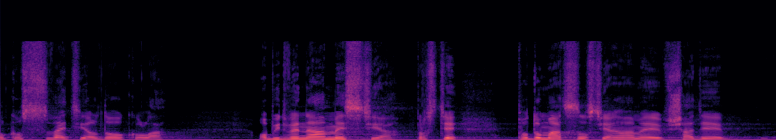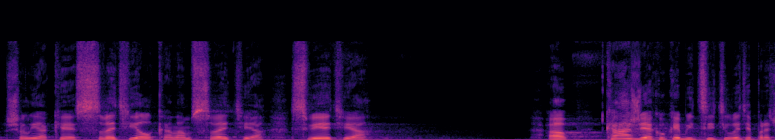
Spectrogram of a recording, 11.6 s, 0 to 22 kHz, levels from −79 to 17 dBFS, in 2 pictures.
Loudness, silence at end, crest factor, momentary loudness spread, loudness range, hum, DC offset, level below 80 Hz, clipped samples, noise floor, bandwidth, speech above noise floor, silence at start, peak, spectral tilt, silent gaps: -27 LUFS; 0 s; 20 dB; 11 LU; 2 LU; none; 1%; -62 dBFS; under 0.1%; -66 dBFS; 16 kHz; 40 dB; 0 s; -8 dBFS; -4 dB/octave; none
